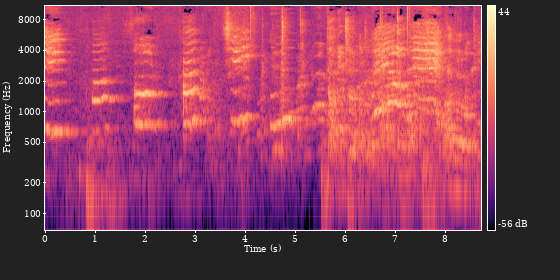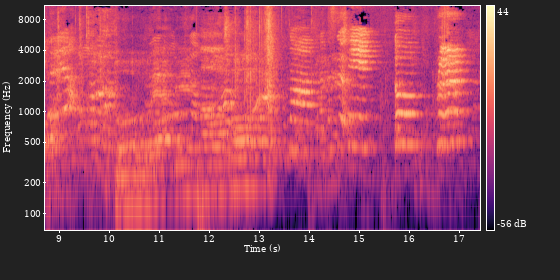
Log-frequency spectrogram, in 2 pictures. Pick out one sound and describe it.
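Young girls speak one at a time into a microphone over loudspeakers in a large echoing hall.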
